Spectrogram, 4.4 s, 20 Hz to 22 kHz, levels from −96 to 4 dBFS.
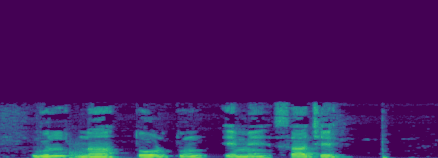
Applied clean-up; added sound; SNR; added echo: classical method spectral subtraction.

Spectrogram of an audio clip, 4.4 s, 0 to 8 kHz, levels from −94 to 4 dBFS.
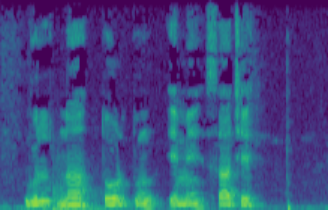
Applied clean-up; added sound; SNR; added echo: none; Drum; 14 dB; none.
